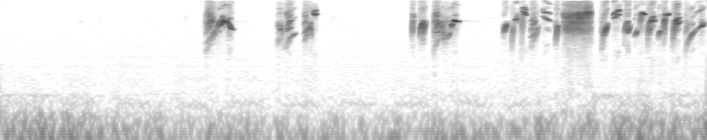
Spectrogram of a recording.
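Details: European goldfinch, a caged tutor bird that taught a young goldfinch its song from a CD, sings short bursts of high twittering notes with a louder buzzy phrase near the end, over low background hum.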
